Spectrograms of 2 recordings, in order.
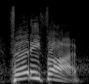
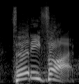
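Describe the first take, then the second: No difference in how they are said.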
